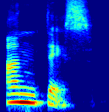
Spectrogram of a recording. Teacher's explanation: cambiamos el punto de articulación de la consonante para ser el mismo como la consonante siguiente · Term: asimilación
